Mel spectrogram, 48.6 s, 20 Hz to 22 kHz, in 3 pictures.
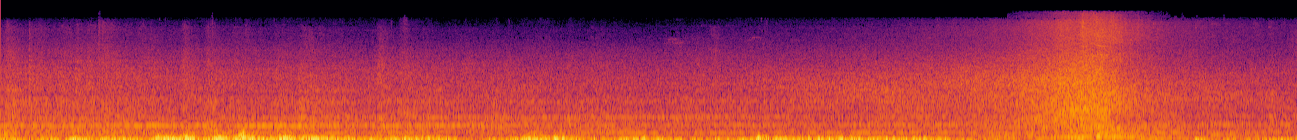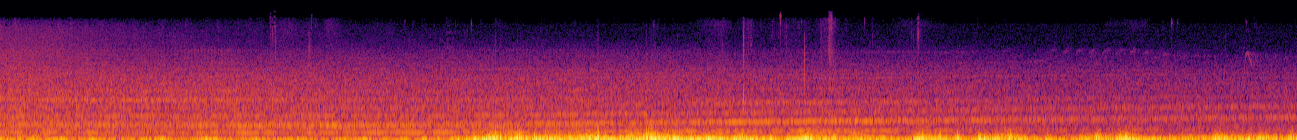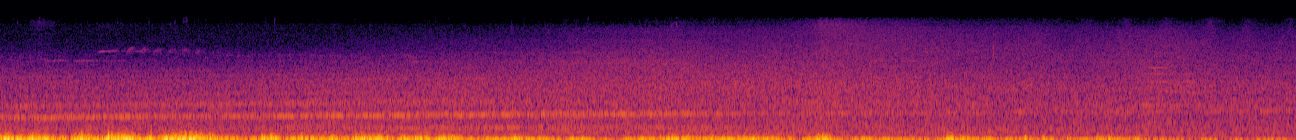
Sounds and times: train leaving the Atxuri station 0:00.0 - 0:34.1
cars passing by my side 0:08.9 - 0:20.6
train leaving the Atxuri station 0:34.9 - 0:48.6

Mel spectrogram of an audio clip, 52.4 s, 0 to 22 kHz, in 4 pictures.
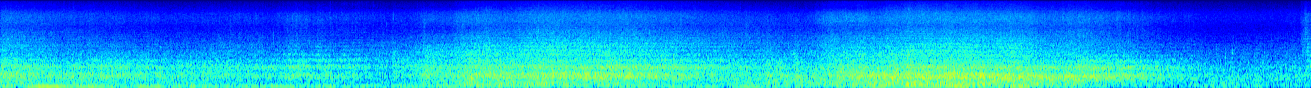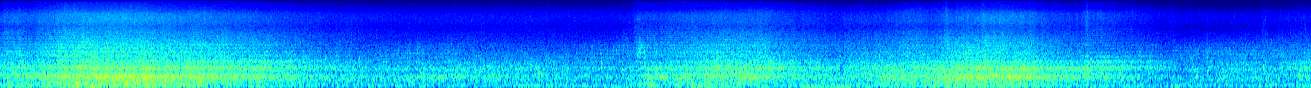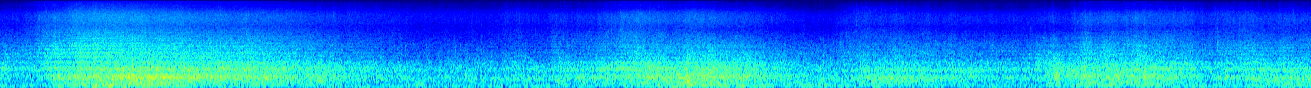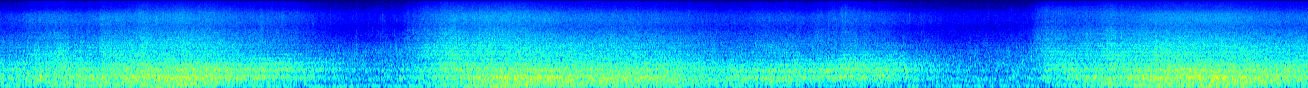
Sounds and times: waves 0:00.0 - 0:52.4

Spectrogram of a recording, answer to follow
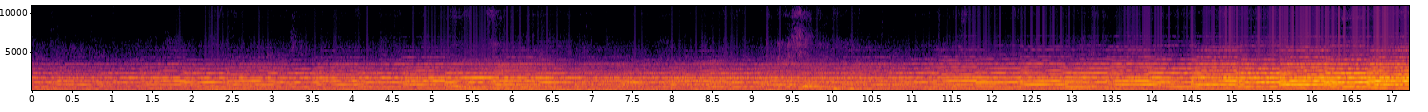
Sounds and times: Street sounds 0:00.0 - 0:17.2

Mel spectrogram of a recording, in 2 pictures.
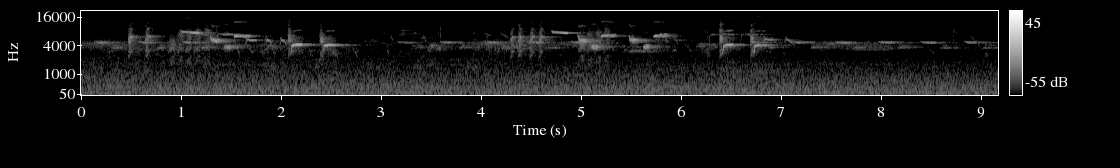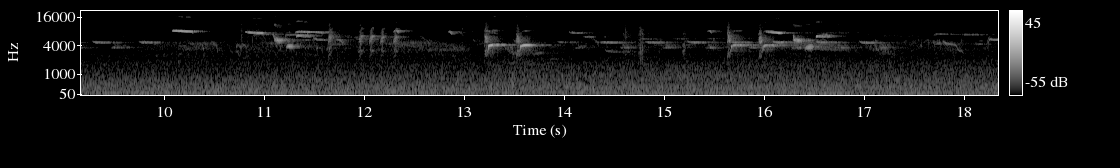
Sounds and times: blackbird taking their breakfast in the grass 0:07.0 - 0:18.3

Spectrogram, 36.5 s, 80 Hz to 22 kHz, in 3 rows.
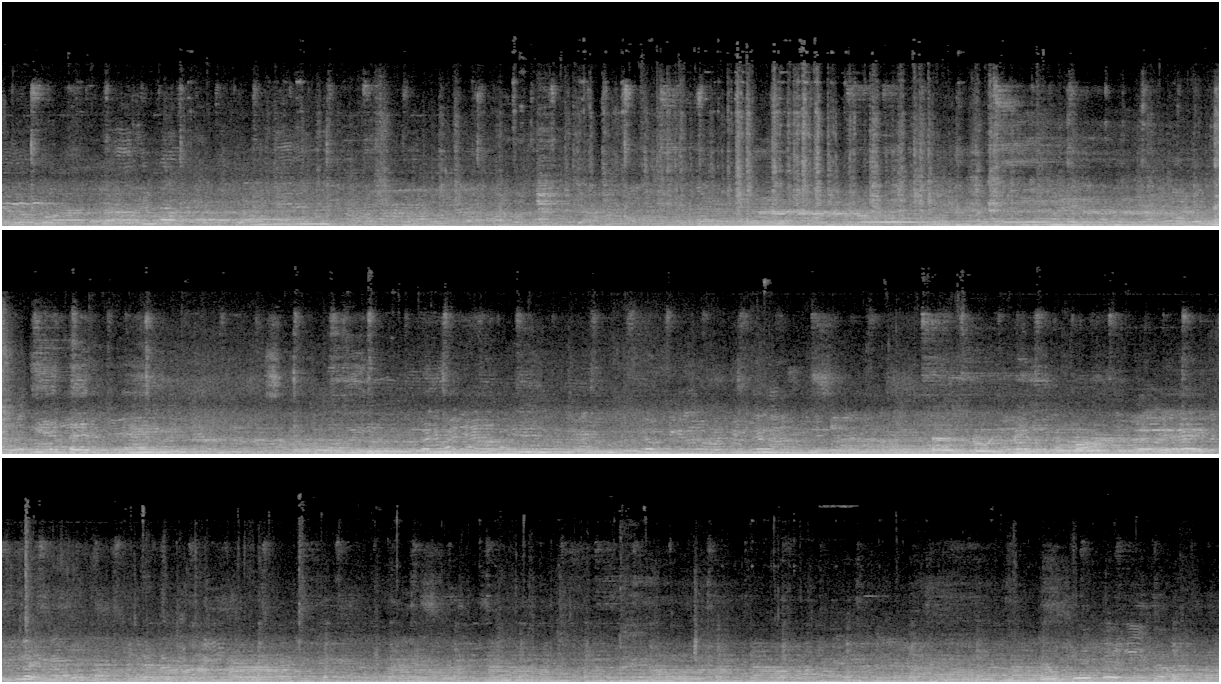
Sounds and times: cd-sellers with trolleys and audio equipement for cars 0:00.0 - 0:36.5

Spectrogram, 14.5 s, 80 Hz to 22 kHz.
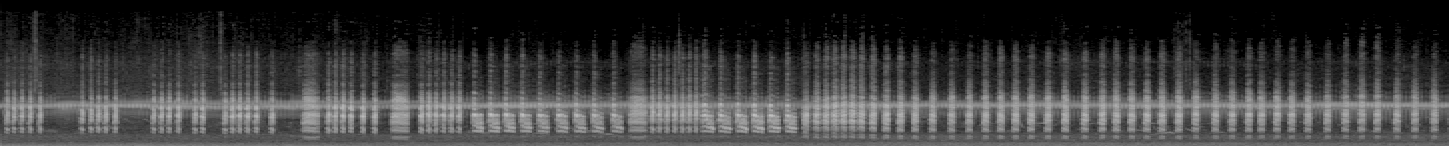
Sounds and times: bird song from grasshopper warbler 0:00.0 - 0:14.4

